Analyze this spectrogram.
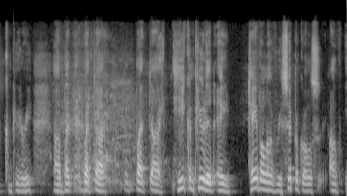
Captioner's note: laugh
